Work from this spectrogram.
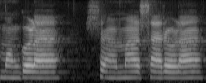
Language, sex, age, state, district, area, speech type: Odia, female, 18-30, Odisha, Cuttack, urban, spontaneous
